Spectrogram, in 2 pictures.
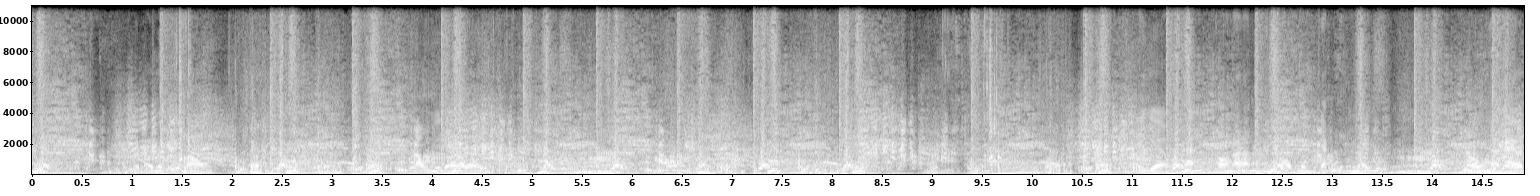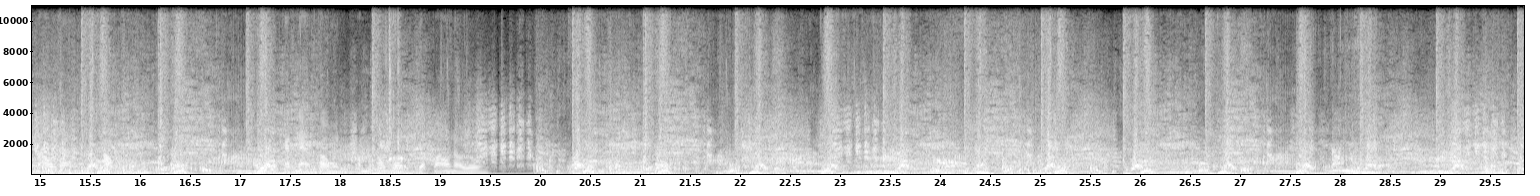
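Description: A creature strikes another with repeated thudding blows.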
